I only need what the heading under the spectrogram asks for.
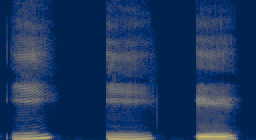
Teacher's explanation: अग्र स्वर जिनमें जीभ का आगे का हिस्सा काम करता है।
